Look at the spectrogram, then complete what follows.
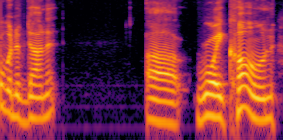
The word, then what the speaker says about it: Roy Cohn: Roy Cohn. A lot of people say Roy Cohen. They always pronounce his name Cohen. Roy Cohn would have done this.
